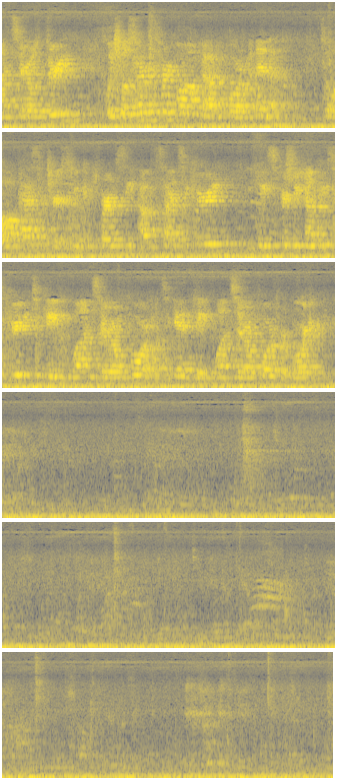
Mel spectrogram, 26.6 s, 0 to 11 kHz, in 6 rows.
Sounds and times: announcement 0:00.0 - 0:13.7

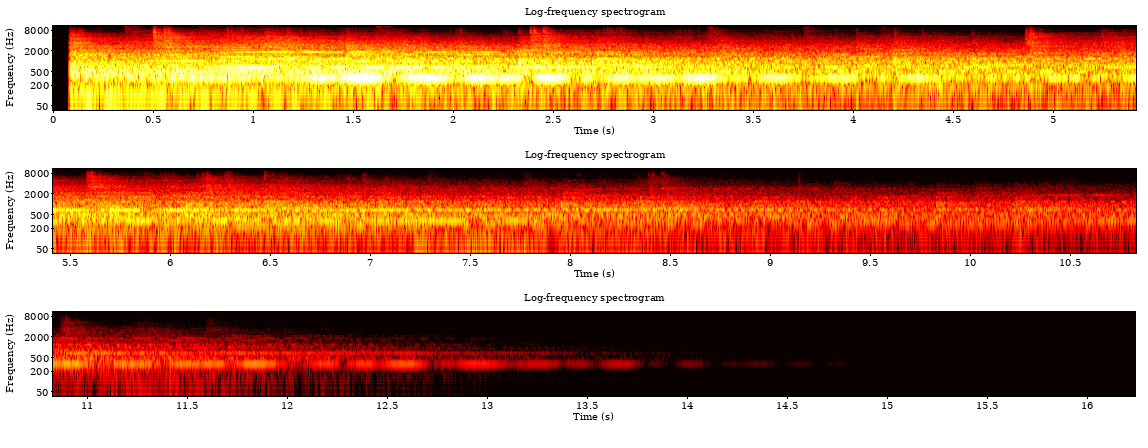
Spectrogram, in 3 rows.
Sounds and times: cinematic sting 0:00.1 - 0:10.9

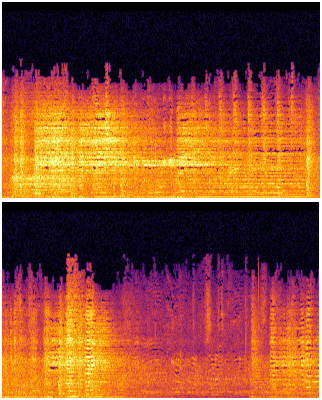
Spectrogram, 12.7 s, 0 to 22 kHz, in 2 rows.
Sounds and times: bad plays Herbie Hancock 0:00.0 - 0:08.8
Student basketball games 0:00.0 - 0:12.7

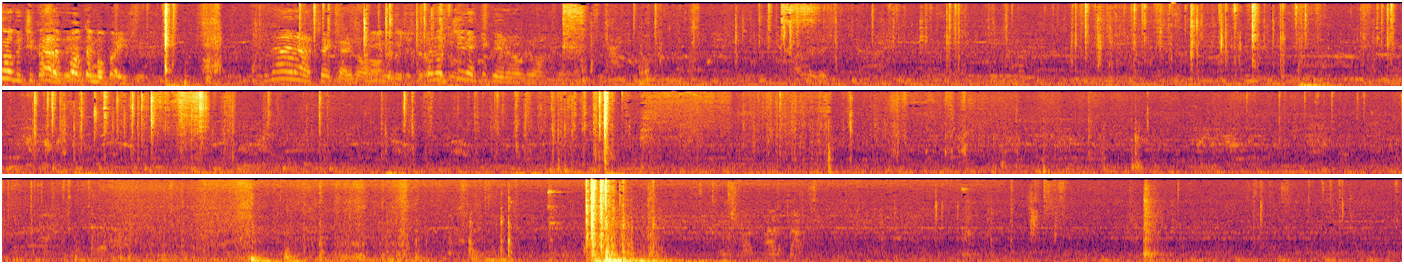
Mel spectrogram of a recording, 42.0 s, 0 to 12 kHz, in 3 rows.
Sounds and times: music 0:00.0 - 0:42.0
movie watching on computer 0:03.8 - 0:22.6

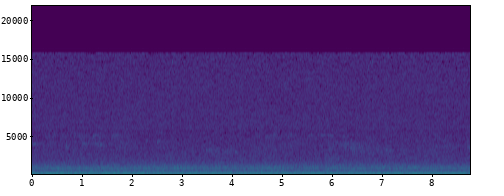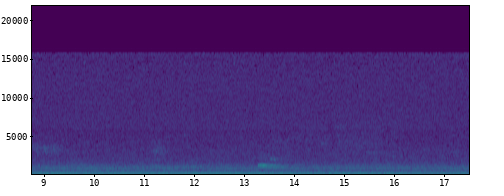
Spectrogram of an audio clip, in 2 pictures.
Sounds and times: hiss of breeze in the trees 0:00.0 - 0:17.5
thin call of the long tailed tit 0:13.2 - 0:15.8

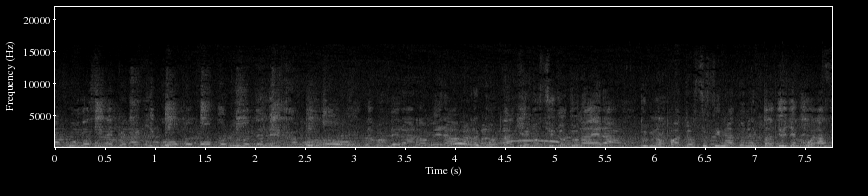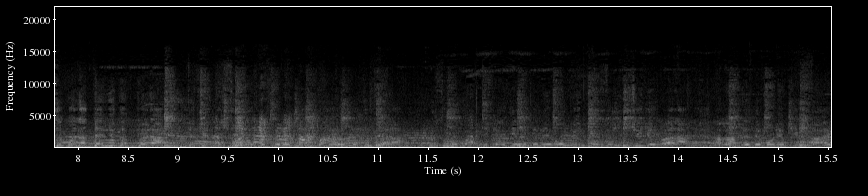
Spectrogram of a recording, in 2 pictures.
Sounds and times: Conversaciones de la gente 0:00.0 - 0:15.5
rap subversivo 0:00.0 - 0:15.5

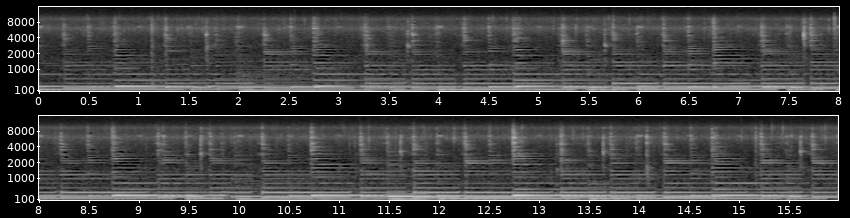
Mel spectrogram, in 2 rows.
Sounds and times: acoustic guitar 0:00.0 - 0:15.9
bass 0:00.0 - 0:15.9

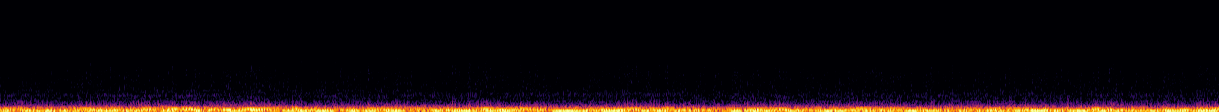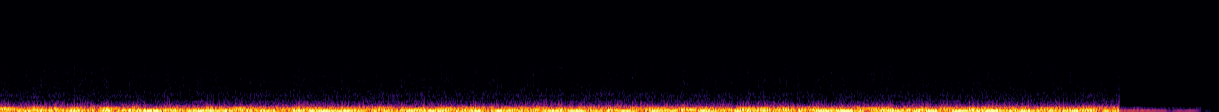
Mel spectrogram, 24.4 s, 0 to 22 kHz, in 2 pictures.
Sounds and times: Epic Rumble 0:00.0 - 0:23.4

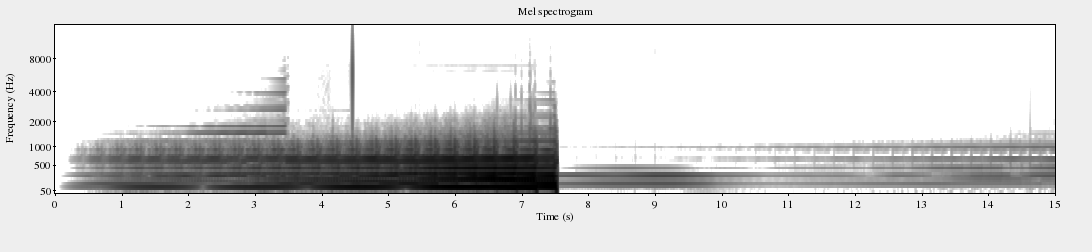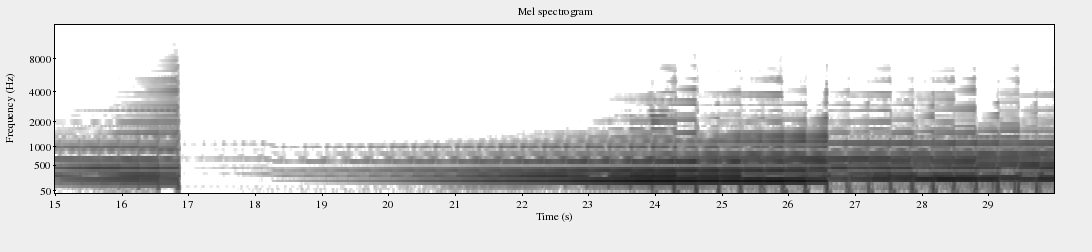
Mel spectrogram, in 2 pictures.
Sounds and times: drone 0:01.1 - 0:07.6
drone 0:21.9 - 0:29.9

